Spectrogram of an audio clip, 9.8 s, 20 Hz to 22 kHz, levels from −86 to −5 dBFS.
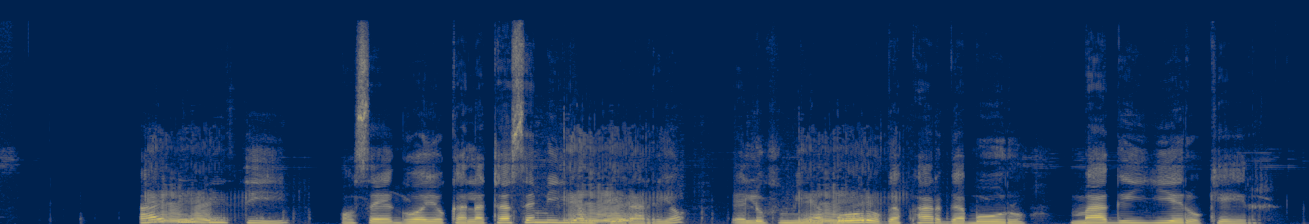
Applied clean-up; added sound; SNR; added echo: neural mask model RNNoise.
